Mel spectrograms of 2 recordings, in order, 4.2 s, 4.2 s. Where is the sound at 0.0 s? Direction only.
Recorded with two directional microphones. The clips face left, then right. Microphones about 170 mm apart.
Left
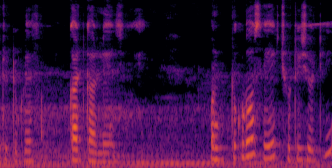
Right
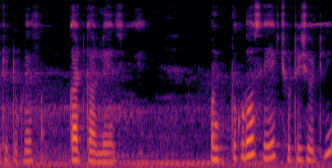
15° right (ahead or behind).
